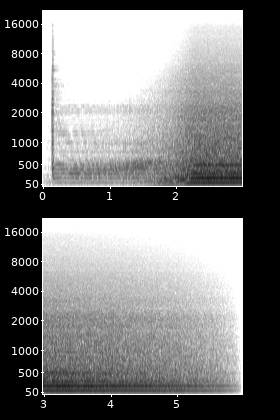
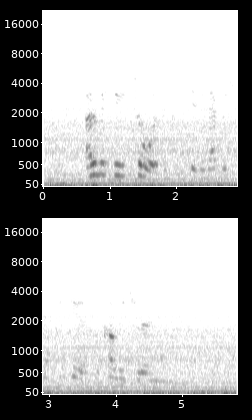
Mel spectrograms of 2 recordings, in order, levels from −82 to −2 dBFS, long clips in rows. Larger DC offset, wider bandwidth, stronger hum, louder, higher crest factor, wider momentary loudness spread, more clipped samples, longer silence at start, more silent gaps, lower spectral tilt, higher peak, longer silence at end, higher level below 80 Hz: neither; first, 11 kHz vs 4.7 kHz; neither; first, -19 LUFS vs -50 LUFS; about the same, 16 dB vs 20 dB; first, 23 LU vs 13 LU; neither; first, 0.15 s vs 0 s; neither; about the same, -8 dB/octave vs -8 dB/octave; first, -6 dBFS vs -26 dBFS; first, 0.15 s vs 0 s; about the same, -48 dBFS vs -52 dBFS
